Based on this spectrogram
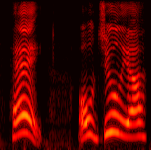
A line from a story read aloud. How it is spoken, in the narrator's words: He yelled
